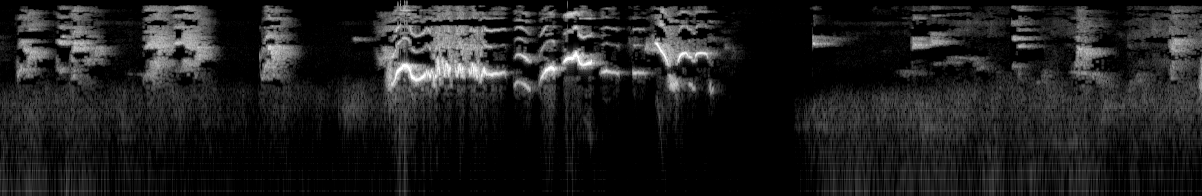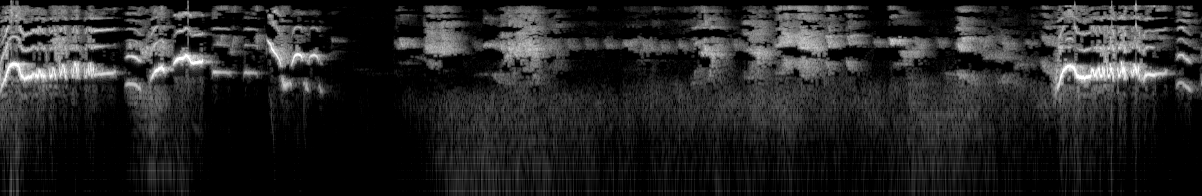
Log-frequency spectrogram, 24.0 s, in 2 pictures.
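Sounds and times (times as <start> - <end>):
Oriental magpie-robin whistled phrase: 3.9 - 7.2, 12.0 - 15.3, 22.5 - 24.0.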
